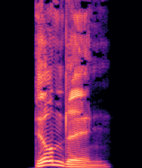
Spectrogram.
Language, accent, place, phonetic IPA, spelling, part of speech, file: German, Germany, Berlin, [ˈdɪʁndl̩n], Dirndln, noun, De-Dirndln.ogg
- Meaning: 1. nominative plural of Dirndl (“girl; cornel”) 2. genitive plural of Dirndl (“girl; cornel”) 3. dative plural of Dirndl (“girl; cornel; dirndl”) 4. accusative plural of Dirndl (“girl; cornel”)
